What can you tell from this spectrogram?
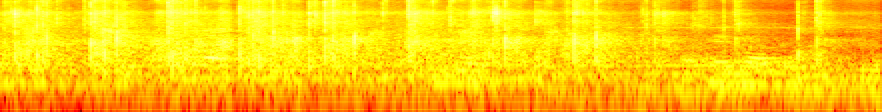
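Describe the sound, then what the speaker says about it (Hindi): An audience at the opening ceremony of a multipurpose hall bursts into loud, sustained clapping, a dense crowd roar that fills the room and holds steady throughout. "जोरदार तालियां।"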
